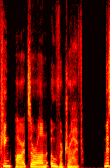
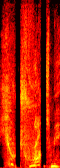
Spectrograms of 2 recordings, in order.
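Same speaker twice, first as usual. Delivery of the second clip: screaming in a hushed whisper; 4 semitones higher than usual. Narrator accuses the man who drugged her, not wanting everyone to hear; whisper-scream. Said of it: "I whisper scream".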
